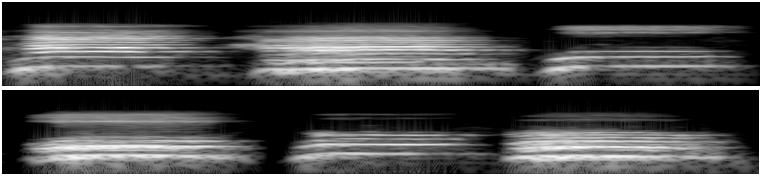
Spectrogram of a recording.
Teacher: huruf ha ha makhrojnya ditenggorokan bagian bawah atau di jakun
